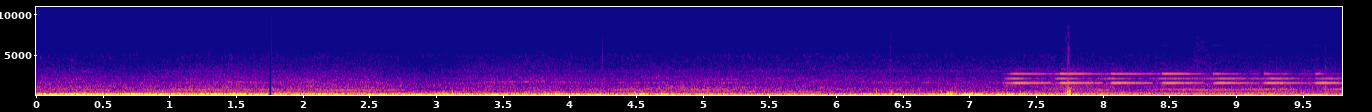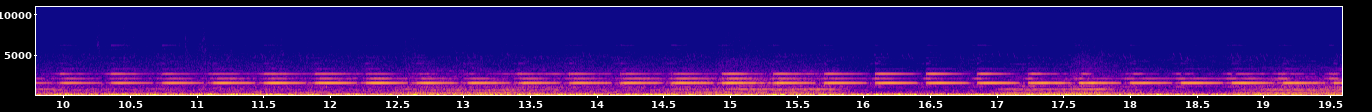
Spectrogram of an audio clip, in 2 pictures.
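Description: BNSF freight train approaching along the line: a steady low rumble, with its horn sounding a series of roughly one-second blasts from about eight seconds in. A steady high tone joins at about the same time.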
